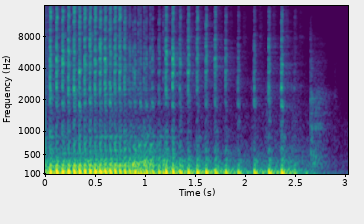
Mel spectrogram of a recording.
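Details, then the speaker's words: Honda Shadow motorcycle under restoration, carburetor float recently freed after fuel overflow, air intakes open with no air filter: fires and runs briefly with uneven chuffing, then dies within three seconds; owner suspects too much air or fuel, unconfirmed. "So, as you can see, it starts on its own very, very well, but then it dies right after, which is I don't know why."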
